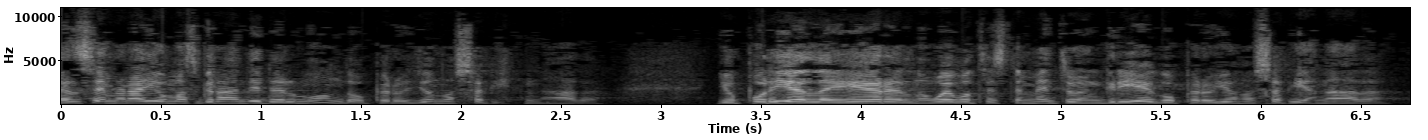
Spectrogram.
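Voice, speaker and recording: An older man delivers an emphatic sermon, pausing for effect and acting out quotes as he preaches. His voice sits fairly high for a man. The recording carries a long reverb, like a big hall. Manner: emphatic, preaching with dramatic pauses and acted-out quotes. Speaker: preacher and missionary.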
